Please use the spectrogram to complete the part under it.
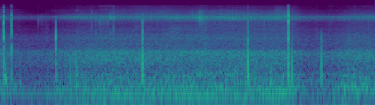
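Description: Wind gusts outdoors, rumbling across the microphone.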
